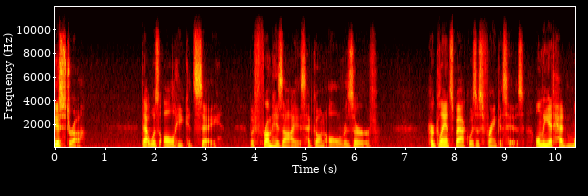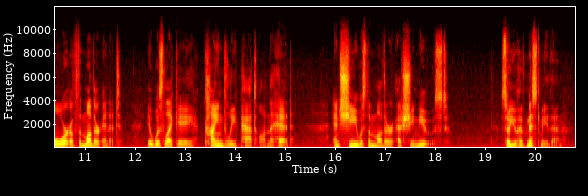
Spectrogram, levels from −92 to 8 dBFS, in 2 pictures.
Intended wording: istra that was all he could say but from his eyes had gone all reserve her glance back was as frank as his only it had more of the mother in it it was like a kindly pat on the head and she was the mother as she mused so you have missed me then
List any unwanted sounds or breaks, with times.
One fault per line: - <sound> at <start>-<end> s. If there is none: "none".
none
